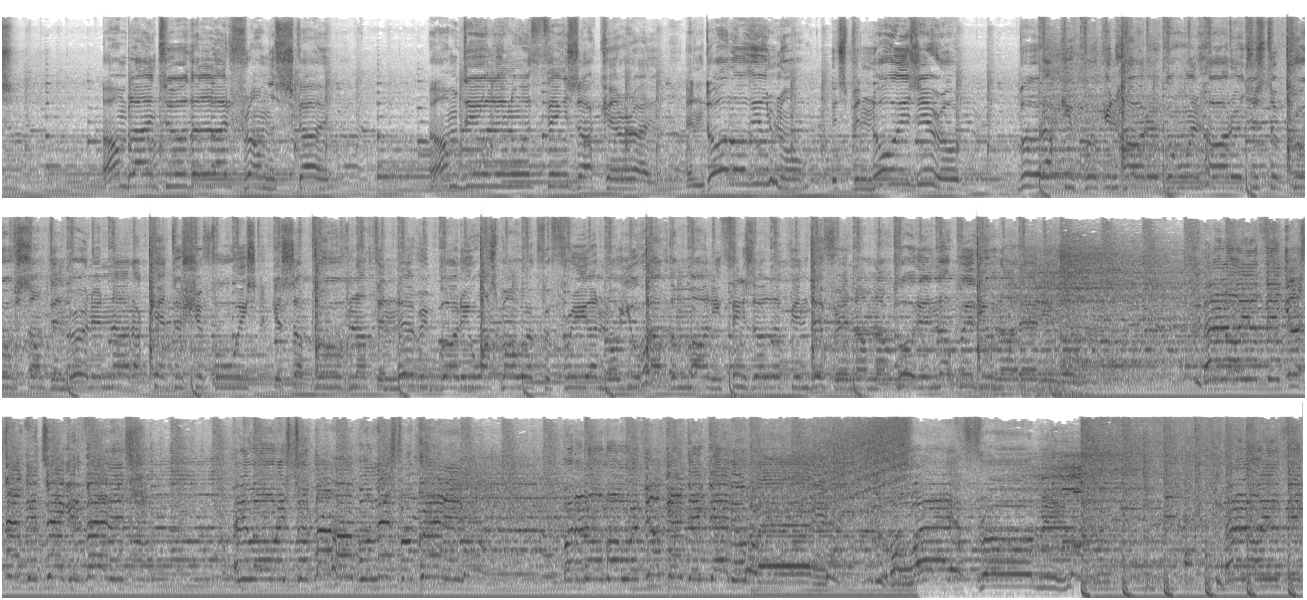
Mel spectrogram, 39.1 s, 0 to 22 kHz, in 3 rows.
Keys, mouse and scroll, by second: 0.0 space, 0.4 space, 2.3 click, 2.6 click, 3.9 z, 4.0 click, 4.0-4.6 click, 4.3 z, 5.3 p, 6.4-9.2 drag, 11.5-12.7 alt+drag, 20.2 ctrl+Return, 23.4 click, 25.0 click, 27.5-29.0 drag, 33.6 ctrl+click, 37.6 click.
